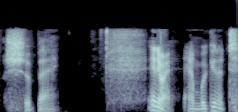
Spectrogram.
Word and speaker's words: shebang: Hash {exclamation mark} for those of you that want to speak young person language is pronounced shebang.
